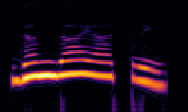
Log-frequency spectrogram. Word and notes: ಗಂಗಾಯಾತ್ರೆ: Gaŋgā yātre

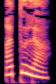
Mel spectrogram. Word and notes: ಅತಲ: atala

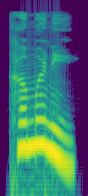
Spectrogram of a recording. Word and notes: ಖಮಣಿ: Kannada

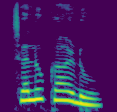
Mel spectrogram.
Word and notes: ಛಲಗೇಡಿ: kannada

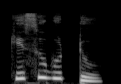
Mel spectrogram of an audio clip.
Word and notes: ಗಸಿಗಟ್ಟು: kannada

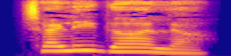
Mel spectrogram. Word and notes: ಚಿಲುಕೂಲಿ: cilukūli

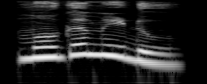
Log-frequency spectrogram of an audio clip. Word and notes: ಮೊಗಮೋಟ: moga mōṭa; kannada

